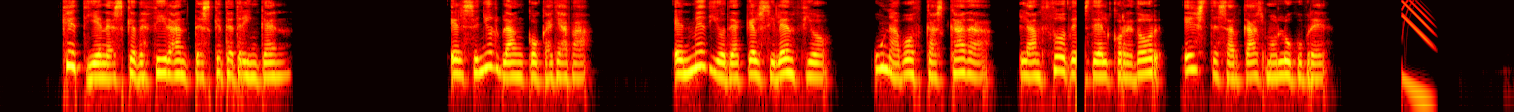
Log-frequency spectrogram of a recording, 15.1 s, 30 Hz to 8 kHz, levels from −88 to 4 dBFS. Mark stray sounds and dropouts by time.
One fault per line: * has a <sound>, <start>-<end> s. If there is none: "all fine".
* has a dropout, 10.8-10.9 s
* has a chirp, 14.0-14.4 s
